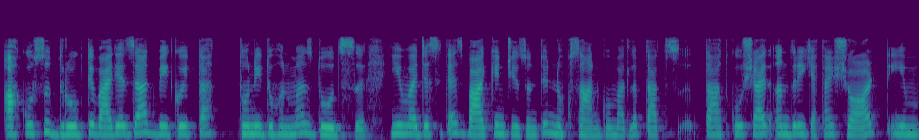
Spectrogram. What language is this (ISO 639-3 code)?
kas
